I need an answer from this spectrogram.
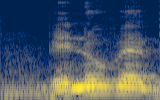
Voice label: "benobe", Andamanese; Go to sleep!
